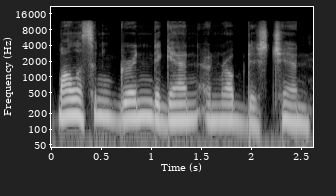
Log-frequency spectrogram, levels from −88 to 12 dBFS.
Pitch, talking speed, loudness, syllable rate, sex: 155 Hz, 160 wpm, -18 LUFS, 4.8 syllables/s, male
